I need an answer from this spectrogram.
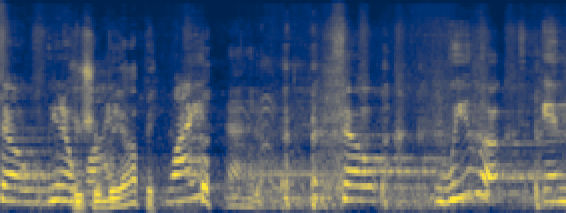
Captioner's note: laughs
